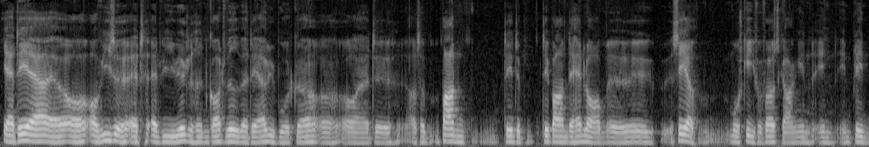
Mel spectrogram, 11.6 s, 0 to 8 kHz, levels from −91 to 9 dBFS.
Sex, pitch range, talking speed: male, 100-115 Hz, 240 wpm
